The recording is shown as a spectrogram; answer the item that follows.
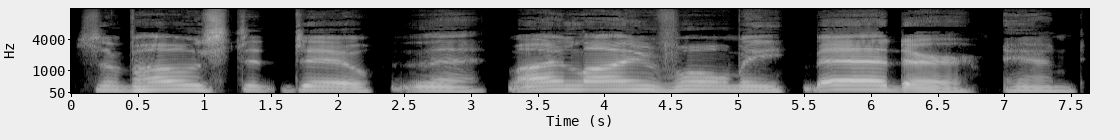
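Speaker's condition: Parkinson's disease; trouble pronouncing medication names

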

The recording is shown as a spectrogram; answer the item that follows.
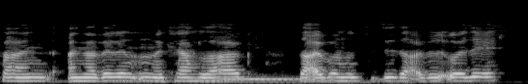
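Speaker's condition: Dystonia; encephalitis at 4, secondary dystonia, almost no hand, arm use, left-side brain surgery at 17; progressive, losing muscle control, severe hearing loss, hearing aids, lip reading, types with mouth; slight speech impediment

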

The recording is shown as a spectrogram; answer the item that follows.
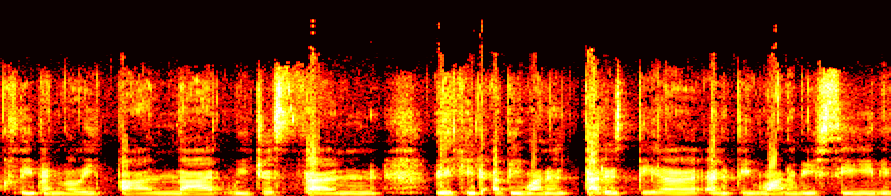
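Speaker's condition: Hearing impairment; further hearing loss at 27

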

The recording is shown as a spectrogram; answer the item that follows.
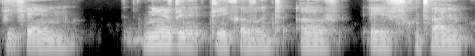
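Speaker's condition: ALS; ALS onset age 37, right hand finger weakness, palm wasting, lost right hand use, smile, facial expressions; voice changed, dried saliva in throat from rare swallowing makes speech less clear, cannot swallow most foods

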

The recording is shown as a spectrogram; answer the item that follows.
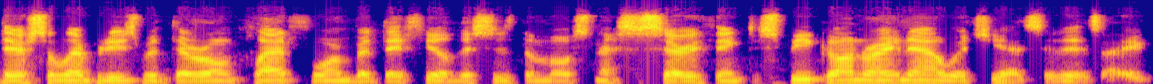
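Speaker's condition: No condition

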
